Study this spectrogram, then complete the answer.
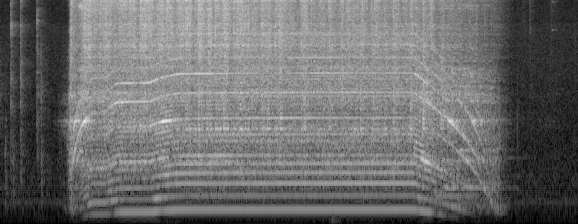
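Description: A food processor motor whirs up to high speed, runs steadily, then winds down.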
